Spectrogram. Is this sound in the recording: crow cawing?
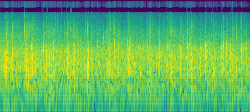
no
